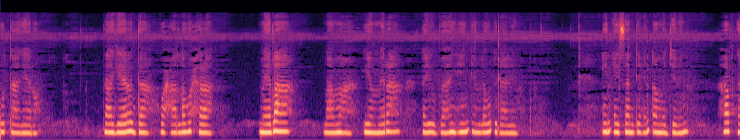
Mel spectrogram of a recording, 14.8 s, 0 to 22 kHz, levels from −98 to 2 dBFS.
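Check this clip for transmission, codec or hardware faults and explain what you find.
One codec fault runs through the speech. HE-AAC compression, throughout: the damage is plainly audible and is likely from this codec at a low rate, fitting about 24 kbps. Only the lower spectrum is truly coded. The treble is rebuilt by copying lower bands upward under a coarse envelope, so harmonics misalign across the crossover and s sounds turn gritty and metallic. Nothing remains above 14.9 kHz.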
